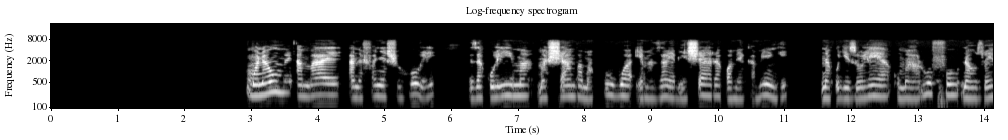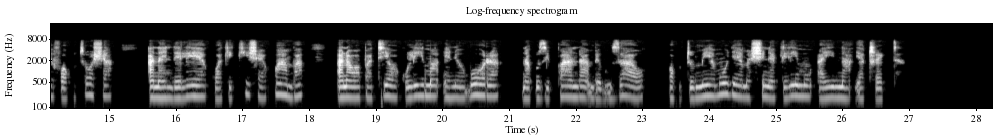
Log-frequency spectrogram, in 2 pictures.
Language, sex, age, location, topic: Swahili, female, 25-35, Dar es Salaam, agriculture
